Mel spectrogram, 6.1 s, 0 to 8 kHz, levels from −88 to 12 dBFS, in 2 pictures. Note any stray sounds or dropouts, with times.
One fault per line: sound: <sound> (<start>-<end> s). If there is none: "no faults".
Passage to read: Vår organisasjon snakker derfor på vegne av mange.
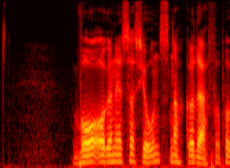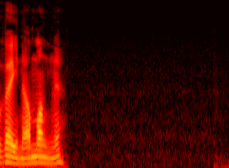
no faults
